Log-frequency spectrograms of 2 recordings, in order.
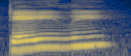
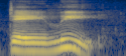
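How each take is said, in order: First: "daily" as DAY-lee, first syllable strong; stress on first syllable. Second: "daily" as day-LEE, end stressed; deliberately wrong day-LEE; stress on second syllable. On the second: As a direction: push the weight onto the last syllable of "daily". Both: Shown as a demonstration. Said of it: "Would you say daily or daily?".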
